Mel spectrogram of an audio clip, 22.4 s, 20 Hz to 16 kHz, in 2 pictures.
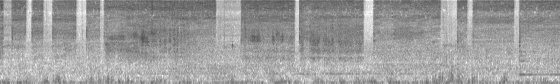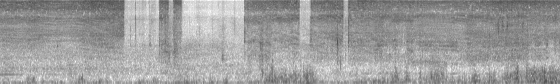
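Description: Long, steady hiss of a spray nozzle spraying cleaner onto a Komatsu FG25 forklift, running almost continuously, broken by a few brief pauses, with wind noise in the background outdoors.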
